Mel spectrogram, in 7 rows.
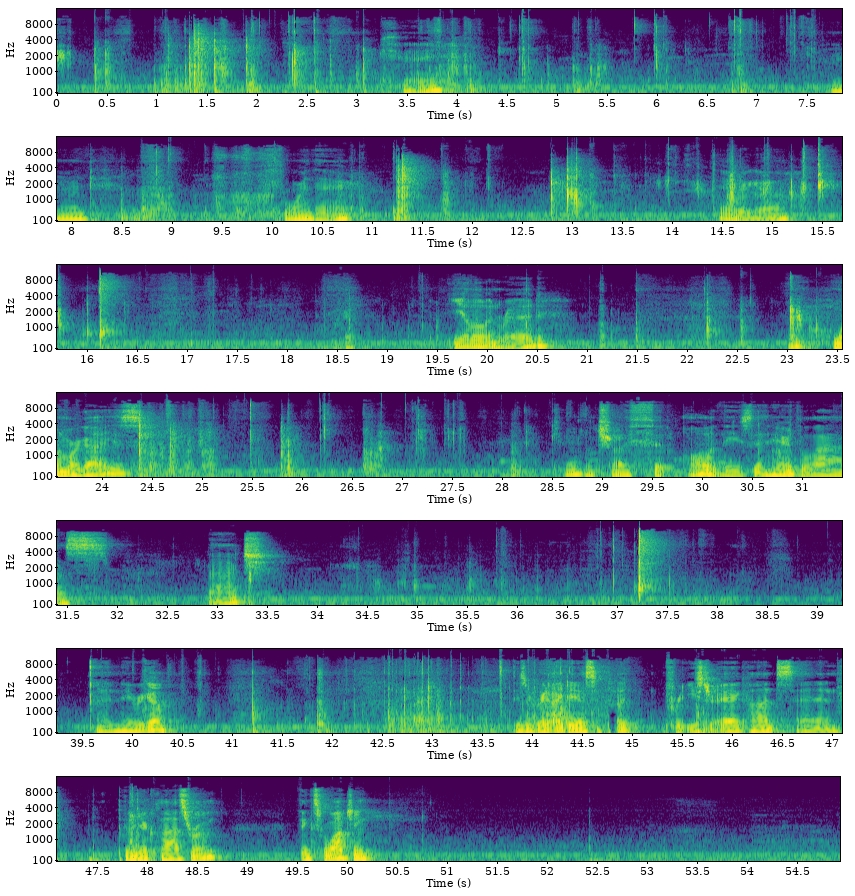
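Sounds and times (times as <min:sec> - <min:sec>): faint steady hum: 0:00.0 - 0:54.9.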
